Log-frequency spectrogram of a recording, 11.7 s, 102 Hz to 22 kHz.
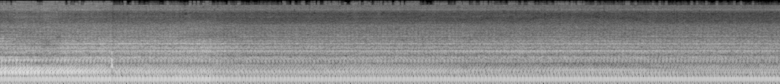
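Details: New Harbor Freight Predator 212 chipper shredder engine that only ran on choke, after fix: steady even idle, smooth unbroken beat, no surging or stumbling; running healthy.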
